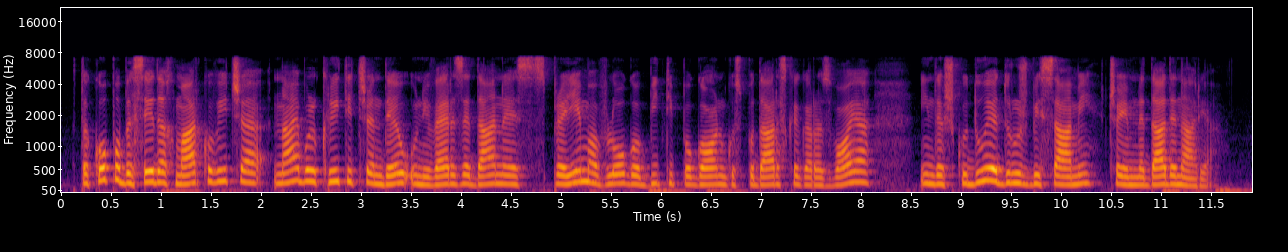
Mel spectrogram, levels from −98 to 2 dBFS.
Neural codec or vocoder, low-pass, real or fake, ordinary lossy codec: none; 7.2 kHz; real; none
